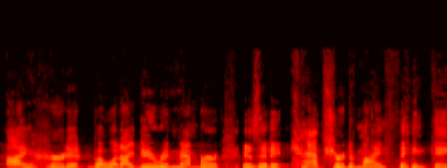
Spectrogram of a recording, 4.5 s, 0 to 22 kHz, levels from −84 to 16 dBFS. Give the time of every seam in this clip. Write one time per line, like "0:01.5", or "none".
none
